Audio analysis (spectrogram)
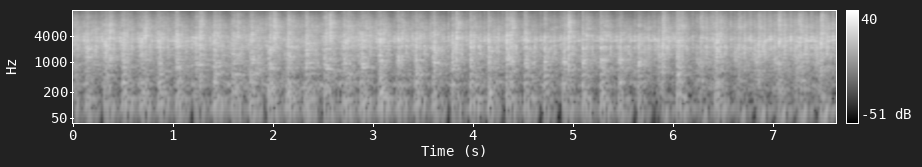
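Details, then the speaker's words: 1936 John Deere A two-cylinder, mostly new engine, first run in decades after timing fixes, hand cranked, warming up: slow steady pop about 160 beats a minute, even with no knocks or misses; runs healthy. "Pull it. It runs. Sounds good."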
